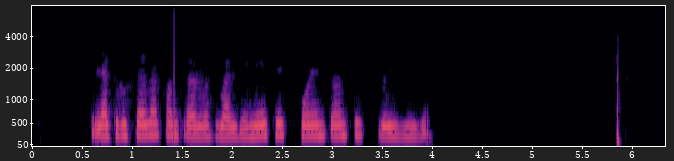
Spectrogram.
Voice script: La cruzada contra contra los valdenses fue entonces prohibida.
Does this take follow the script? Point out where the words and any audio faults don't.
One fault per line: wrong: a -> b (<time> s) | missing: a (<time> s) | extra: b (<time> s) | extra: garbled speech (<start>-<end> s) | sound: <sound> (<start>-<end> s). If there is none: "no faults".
missing: contra (1.6 s)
